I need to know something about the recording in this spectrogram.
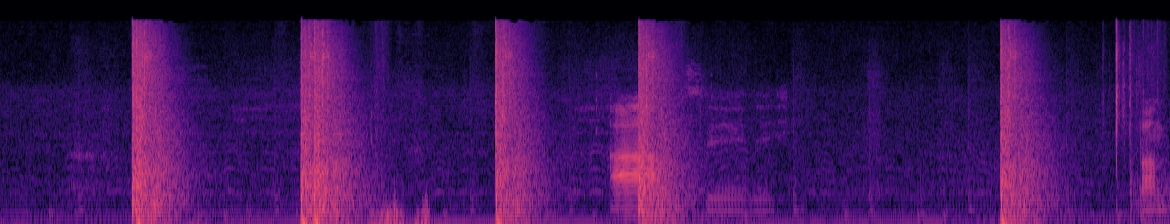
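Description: A rifle fires loud, echoing shots several times.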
